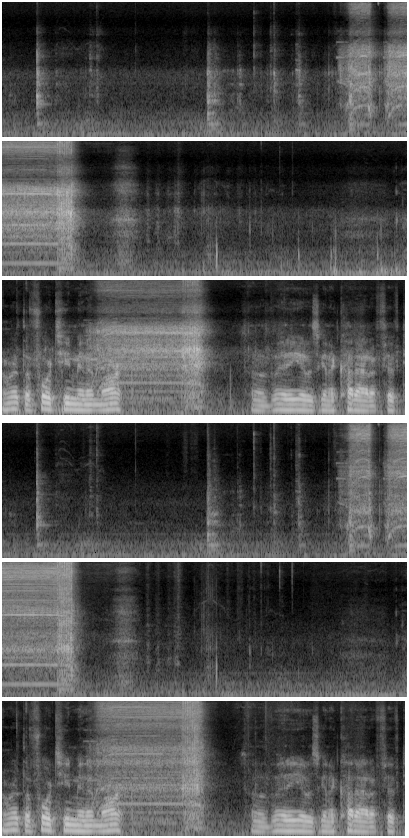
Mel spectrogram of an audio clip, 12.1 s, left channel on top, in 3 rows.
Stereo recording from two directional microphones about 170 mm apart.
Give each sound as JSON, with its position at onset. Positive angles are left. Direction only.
{"t": 3.3, "sound": "drill", "side_deg": -15}
{"t": 5.1, "sound": "sniff", "side_deg": -5}
{"t": 8.0, "sound": "speech", "side_deg": -10}
{"t": 9.0, "sound": "speech", "side_deg": -25}
{"t": 9.3, "sound": "a sound", "side_deg": -20}
{"t": 10.6, "sound": "speech", "side_deg": -10}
